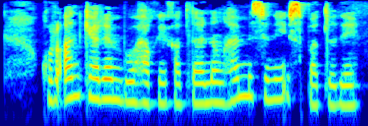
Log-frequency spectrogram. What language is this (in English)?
Uyghur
